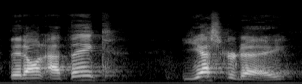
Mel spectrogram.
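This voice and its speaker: A man with an Appalachian accent, a bright, sharp tone and a fairly slow pace. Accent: Appalachian American. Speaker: state governor. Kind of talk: press briefing. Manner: halting, stuttering, many fillers.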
